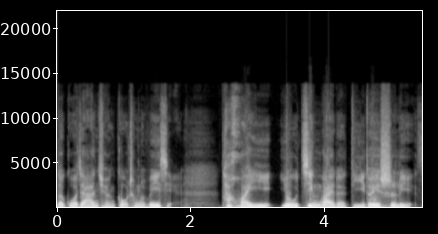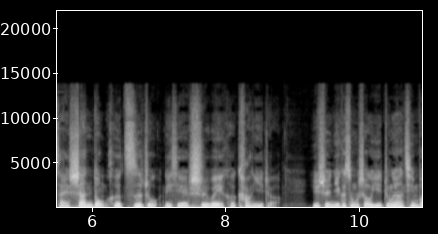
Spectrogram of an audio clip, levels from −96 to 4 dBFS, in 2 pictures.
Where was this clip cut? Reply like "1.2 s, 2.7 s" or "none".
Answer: none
